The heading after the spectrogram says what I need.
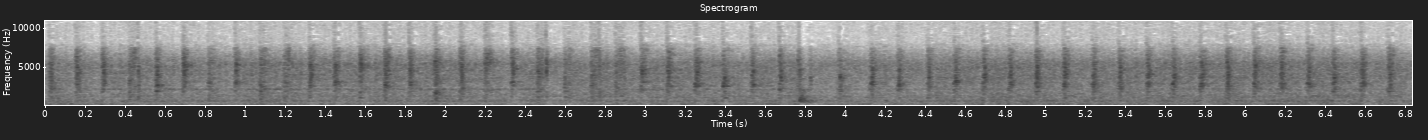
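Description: Sharp, steady ticking knock about four times a second over the running V6, clearly above the engine hum; cause still undetermined.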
